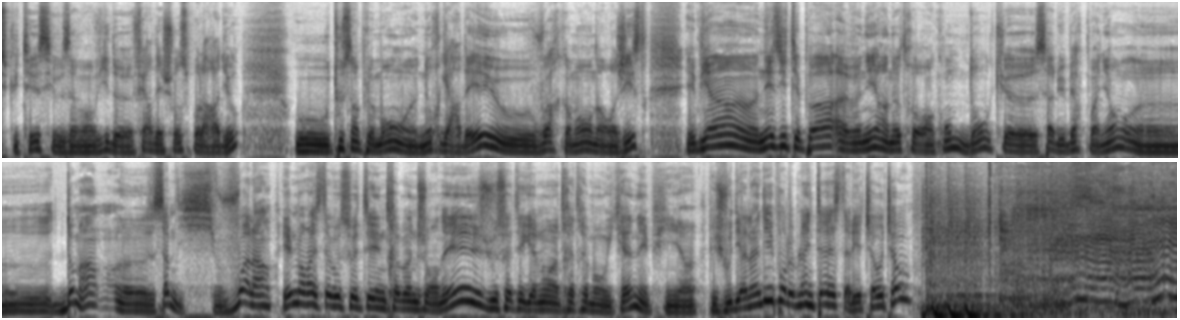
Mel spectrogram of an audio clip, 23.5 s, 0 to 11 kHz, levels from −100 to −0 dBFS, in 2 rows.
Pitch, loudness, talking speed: 120 Hz, -14 LUFS, 185 wpm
